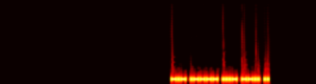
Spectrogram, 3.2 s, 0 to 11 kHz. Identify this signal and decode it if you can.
Morse code, heard as a keyed tone, about 67 wpm, 700 Hz. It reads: K1VZI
